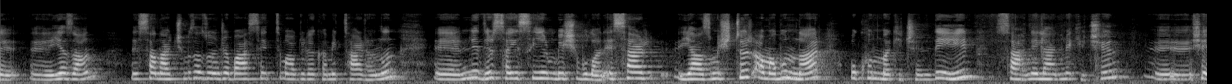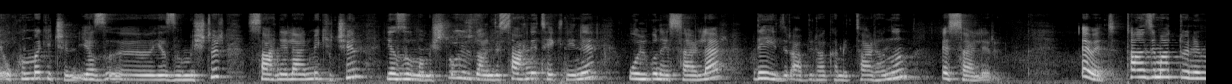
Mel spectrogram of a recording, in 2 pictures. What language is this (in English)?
Turkish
